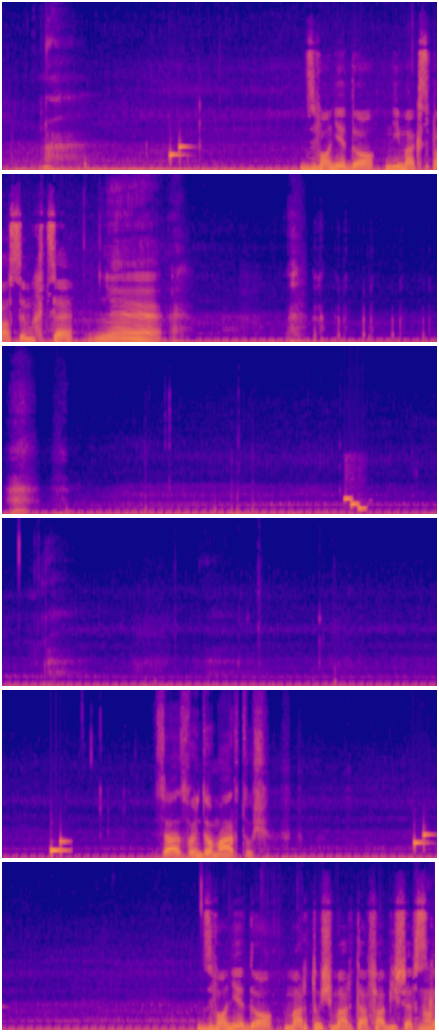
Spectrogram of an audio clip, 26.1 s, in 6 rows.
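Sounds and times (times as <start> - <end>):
motorcycle engine idling: 0.0 - 26.0
intercom descending beeps: 12.1 - 12.4, 17.9 - 18.1.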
